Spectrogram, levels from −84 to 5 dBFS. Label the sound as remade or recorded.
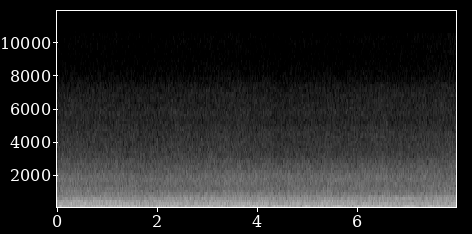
recorded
